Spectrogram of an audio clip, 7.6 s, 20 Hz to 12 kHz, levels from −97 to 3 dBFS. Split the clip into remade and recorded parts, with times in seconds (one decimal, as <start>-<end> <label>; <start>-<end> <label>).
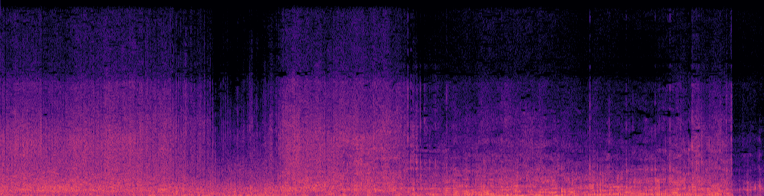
0.0-3.4 recorded; 3.4-7.6 remade

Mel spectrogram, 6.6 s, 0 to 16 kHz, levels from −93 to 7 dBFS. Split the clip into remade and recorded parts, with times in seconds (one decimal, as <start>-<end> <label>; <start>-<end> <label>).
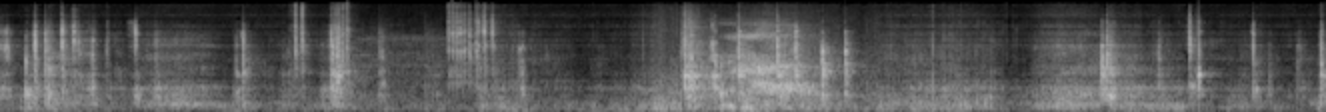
0.0-1.7 remade; 1.7-2.4 recorded; 2.4-3.3 remade; 3.3-4.4 recorded; 4.4-6.6 remade

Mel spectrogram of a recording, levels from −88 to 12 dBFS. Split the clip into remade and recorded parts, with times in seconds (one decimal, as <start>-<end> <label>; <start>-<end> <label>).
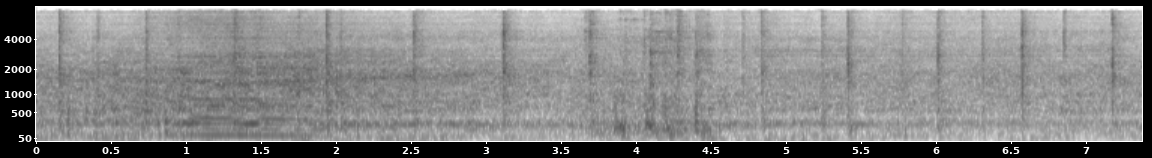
0.0-3.6 remade; 3.6-4.4 recorded; 4.4-7.4 remade

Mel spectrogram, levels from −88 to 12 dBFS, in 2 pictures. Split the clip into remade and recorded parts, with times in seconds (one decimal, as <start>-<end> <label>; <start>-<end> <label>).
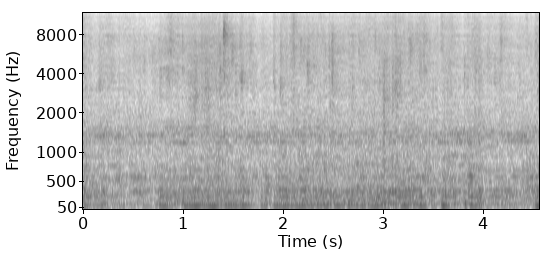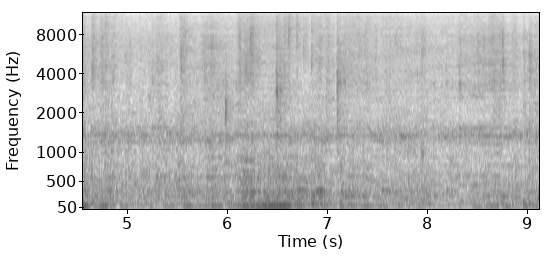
0.0-1.3 remade; 1.3-2.5 recorded; 2.5-3.1 remade; 3.1-3.6 recorded; 3.6-4.4 remade; 4.4-5.5 recorded; 5.5-9.1 remade

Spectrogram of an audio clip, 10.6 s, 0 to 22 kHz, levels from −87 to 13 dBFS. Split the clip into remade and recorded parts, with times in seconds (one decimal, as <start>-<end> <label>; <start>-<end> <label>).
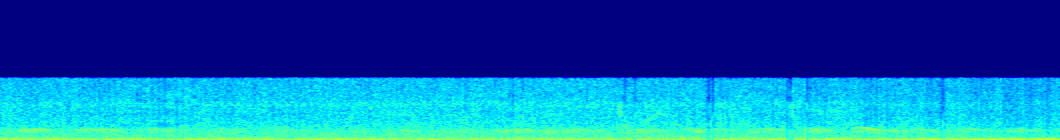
0.0-1.2 recorded; 1.2-1.9 remade; 1.9-10.6 recorded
